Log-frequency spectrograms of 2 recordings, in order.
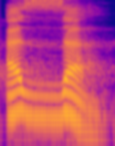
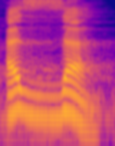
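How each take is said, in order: The two takes are said the same way.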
